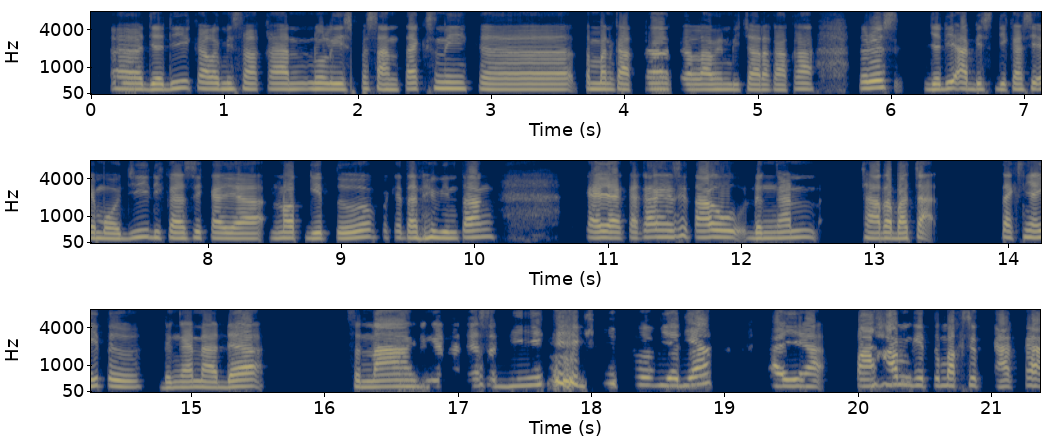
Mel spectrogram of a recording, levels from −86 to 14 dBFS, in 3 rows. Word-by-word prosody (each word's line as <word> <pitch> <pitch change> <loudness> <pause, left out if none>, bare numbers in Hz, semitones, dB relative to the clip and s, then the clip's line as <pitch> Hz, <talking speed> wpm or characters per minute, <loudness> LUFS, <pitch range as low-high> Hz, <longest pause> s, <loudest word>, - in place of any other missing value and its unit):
eee, 210 -1 +1
jadi 195 +3 +1
kalau 210 -2 +2
misalkan 205 0 -1
nulis 200 -1 +2
pesan 190 -3 -1
teks 210 +3 -1
nih 225 -1 +2
ke 205 -2 -1 0.7
teman 205 -1 0
Kakak, 205 +1 0
ke - - -8
lawan 190 0 0
bicara 185 0 -1
Kakak, 200 +3 -2 0.4
terus 245 +3 +3 0.2
jadi 200 +4 +1
habis 200 -1 -3
dikasih 195 +1 -1
emoji, 195 +5 -1
dikasih 210 0 0
kayak 190 -2 +1
note 205 +1 +1
gitu, 200 +4 0
pakai 225 -1 -10
tanda 210 +1 +2
bintang, 220 +3 +2 0.8
kayak 210 -2 +4
Kakak 235 +3 +1
ngasih 275 +4 -4
tahu, 230 0 +3
dengan 215 +4 -1 0.4
cara 200 -1 +3
baca 195 0 +1 0.5
teksnya 230 0 0
itu 220 -4 -1 0.2
dengan 200 +2 0
nada 210 +4 +3 0.6
senang, 220 +1 +4
dengan 220 +1 -5
nada 225 +2 -6
sedih 240 +5 -3
kayak 390 -4 +5
gitu 325 -4 -11
biar 260 -1 +2
dia, 285 +4 +5 0.5
kayak 230 -1 +2 0.3
paham 270 +4 +4
gitu 260 -1 -3
maksud 255 +1 0
Kakak. 225 +4 +1
210 Hz, 145 wpm, -23 LUFS, 200-235 Hz, 0.8 s, kayak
